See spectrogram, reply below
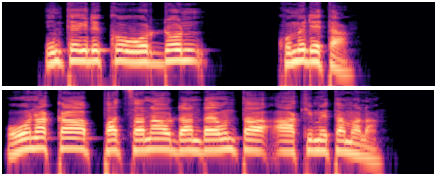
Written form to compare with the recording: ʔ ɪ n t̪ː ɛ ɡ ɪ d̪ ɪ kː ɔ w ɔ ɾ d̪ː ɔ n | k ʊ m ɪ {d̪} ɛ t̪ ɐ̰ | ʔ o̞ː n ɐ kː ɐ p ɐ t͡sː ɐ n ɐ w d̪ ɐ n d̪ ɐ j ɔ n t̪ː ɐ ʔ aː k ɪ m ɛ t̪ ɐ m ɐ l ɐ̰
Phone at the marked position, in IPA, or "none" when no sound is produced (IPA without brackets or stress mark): d̪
